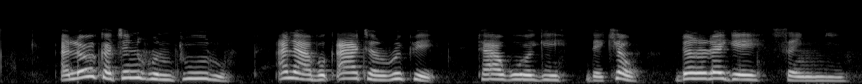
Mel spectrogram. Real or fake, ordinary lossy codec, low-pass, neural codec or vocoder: fake; none; 5.4 kHz; vocoder, 44.1 kHz, 80 mel bands, Vocos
